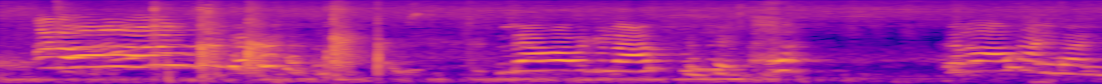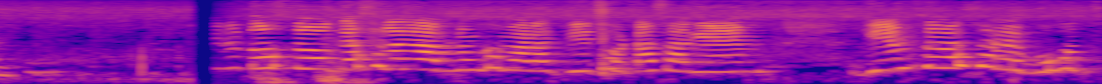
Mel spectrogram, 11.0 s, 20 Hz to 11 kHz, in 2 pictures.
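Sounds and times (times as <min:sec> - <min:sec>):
hand claps: 0:00.3 - 0:02.1.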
